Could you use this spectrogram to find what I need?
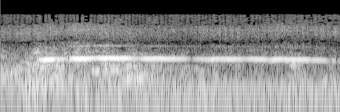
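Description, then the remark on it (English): A single long, wolf-like howl, a wife calling, holds one steady pitch for about two seconds, fairly loud, over a soft hissy background with no speech. “My wife's calling me. It sounds like a wolf.”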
